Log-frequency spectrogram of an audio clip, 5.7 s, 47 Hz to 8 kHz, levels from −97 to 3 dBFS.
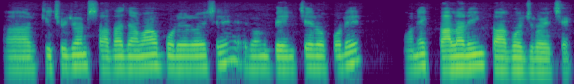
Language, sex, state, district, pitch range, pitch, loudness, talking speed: Bengali, male, West Bengal, Jalpaiguri, 125-140 Hz, 130 Hz, -21 LUFS, 135 wpm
